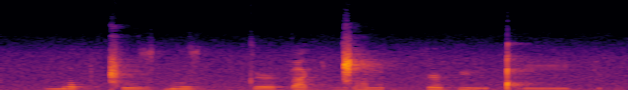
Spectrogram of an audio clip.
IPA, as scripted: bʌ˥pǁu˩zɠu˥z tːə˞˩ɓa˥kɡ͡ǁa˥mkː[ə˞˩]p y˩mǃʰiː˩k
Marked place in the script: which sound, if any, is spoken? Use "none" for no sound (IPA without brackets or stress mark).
ə˞˥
